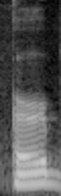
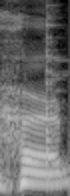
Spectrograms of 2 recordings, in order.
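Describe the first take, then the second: First: The word starts without an h sound. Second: The word starts with an audible h sound. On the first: This is the American way of saying it. "We say herb" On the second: This is the English way of saying it. "they say herb because there's a bloody H in it"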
